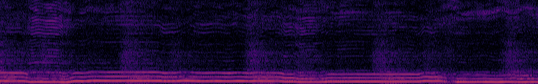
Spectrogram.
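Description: A lone voice humming a slow, wordless melody in long held notes that step up and down in pitch.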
